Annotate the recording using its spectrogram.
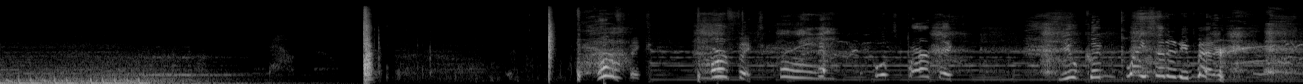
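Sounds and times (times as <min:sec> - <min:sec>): background music: 0:05.8 - 0:13.0.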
